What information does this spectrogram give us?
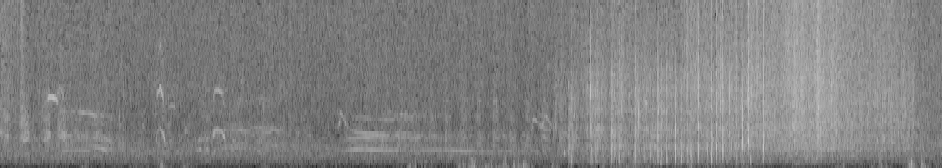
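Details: Black swans in a wetland, a group watching while two fight, giving drawn-out whistled calls with sliding, wavering pitch. Loud splashing and scuffling noise builds in the second half.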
